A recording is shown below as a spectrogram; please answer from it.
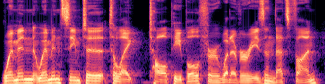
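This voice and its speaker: A deep-voiced man in casual comedic podcast chat, low and steady. He brags in deadpan and swears freely. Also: normal speed. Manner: deadpan boastful with crude jokes. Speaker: podcast co-host.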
